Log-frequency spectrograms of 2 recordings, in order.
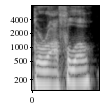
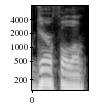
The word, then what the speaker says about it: Garafolo: Garafolo. Not Garofalo. No, Garafolo.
